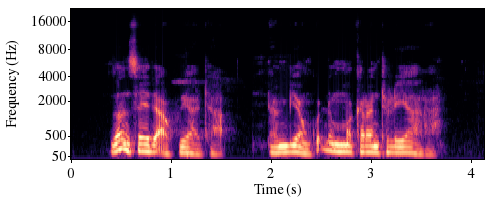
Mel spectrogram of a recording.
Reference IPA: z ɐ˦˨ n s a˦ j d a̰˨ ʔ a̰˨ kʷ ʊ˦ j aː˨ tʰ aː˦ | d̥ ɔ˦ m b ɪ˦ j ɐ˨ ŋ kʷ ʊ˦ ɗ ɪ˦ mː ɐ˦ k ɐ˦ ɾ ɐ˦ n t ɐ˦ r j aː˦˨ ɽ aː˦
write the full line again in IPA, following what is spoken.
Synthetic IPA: z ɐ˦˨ n s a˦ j d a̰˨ ʔ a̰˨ kʷ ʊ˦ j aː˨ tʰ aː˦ | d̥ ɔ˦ m b ɪ˦ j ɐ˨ ŋ kʷ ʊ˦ ɗ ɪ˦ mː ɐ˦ k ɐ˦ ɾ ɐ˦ n t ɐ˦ r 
